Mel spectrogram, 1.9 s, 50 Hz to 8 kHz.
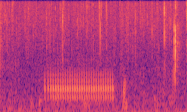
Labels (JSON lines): {"label": "biophony, croak", "recorder": "SoundTrap 500"}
